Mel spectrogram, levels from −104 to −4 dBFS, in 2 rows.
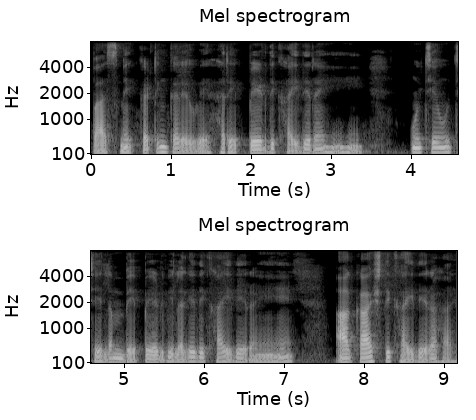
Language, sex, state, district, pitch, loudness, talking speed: Hindi, male, Chhattisgarh, Raigarh, 115 Hz, -37 LUFS, 165 wpm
